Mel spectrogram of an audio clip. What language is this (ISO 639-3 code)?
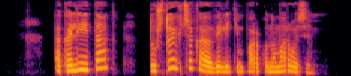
bel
